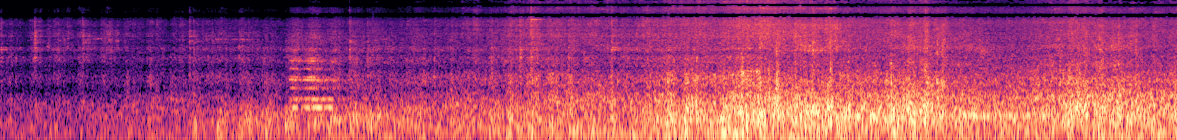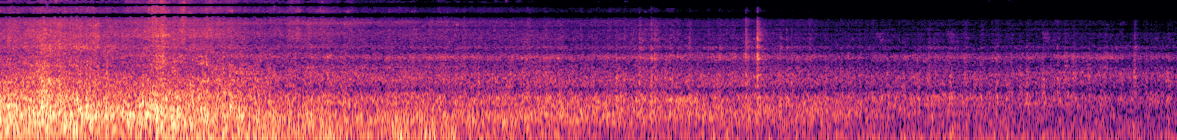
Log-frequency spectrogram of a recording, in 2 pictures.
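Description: Staten Island Railway subway train sounds a short horn blast about four seconds in as it approaches, then runs past at speed, its wheels clattering over the rail joints. The clatter is loudest in the middle and fades away as the train recedes.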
